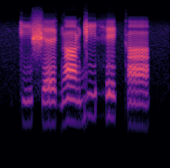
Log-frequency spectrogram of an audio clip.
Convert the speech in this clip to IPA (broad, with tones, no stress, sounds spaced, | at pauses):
k i˨ ʃ ɛ˨ ɡ ã˧ ɡ i˦ h e˦ k ã˧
